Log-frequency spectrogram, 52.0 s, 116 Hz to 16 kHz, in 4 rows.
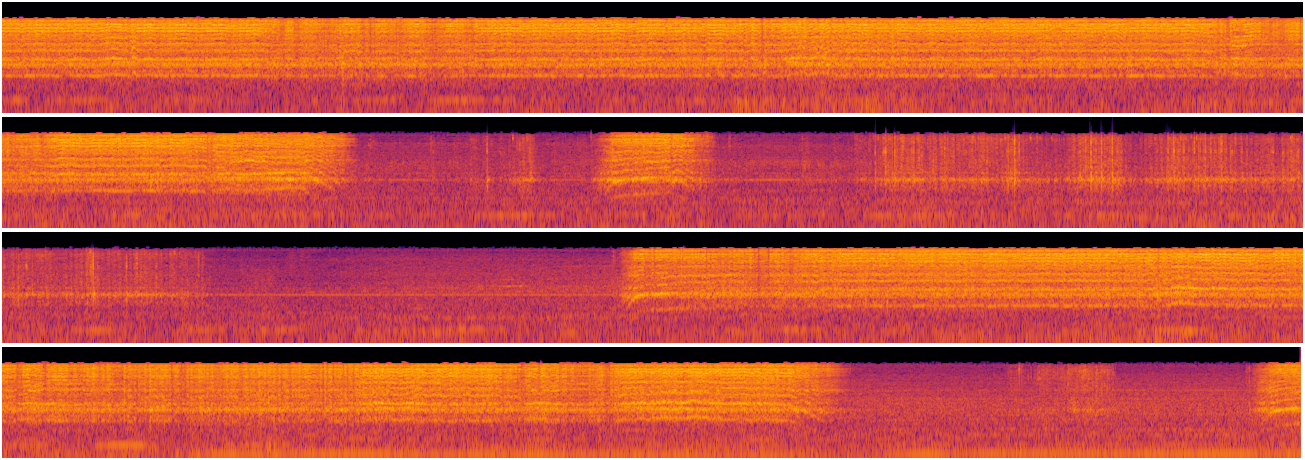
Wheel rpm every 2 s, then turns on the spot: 160, 160, 160, 160, 160, 160, 160, 150, 20, 50, 10, 20, 10, 20, 0, 0, 110, 160, 160, 160, 160, 160, 160, 90, 0, 30.
22-28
